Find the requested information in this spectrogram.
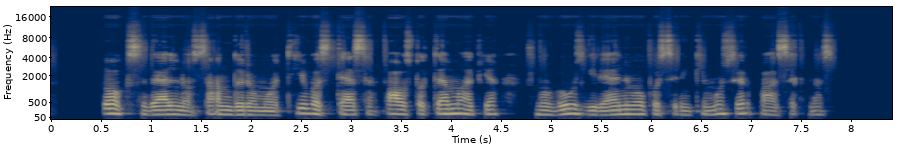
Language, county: Lithuanian, Telšiai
